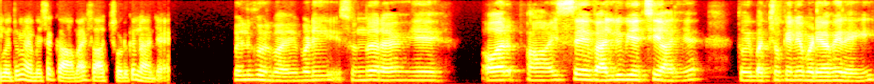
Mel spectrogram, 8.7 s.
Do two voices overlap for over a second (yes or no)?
no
